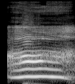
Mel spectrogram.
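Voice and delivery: sudden high yelp of pain; pained cry. A narrator's reading. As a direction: cry out as you fall. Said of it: "a loud voice came out of his mouth".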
